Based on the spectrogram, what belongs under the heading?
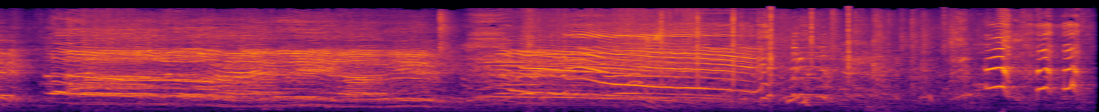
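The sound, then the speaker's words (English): A small group of voices cheers and chants a name together in a sustained, excited burst, with rising whoops and laughter mixed in, loud throughout. “I think that is the first time the prayer mechanic in Sorcery has ever got a cheer.”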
